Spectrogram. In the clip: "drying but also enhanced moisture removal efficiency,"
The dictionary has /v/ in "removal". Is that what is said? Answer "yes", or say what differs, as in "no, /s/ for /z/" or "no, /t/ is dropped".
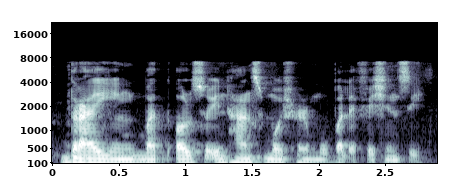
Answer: no, /b/ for /v/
